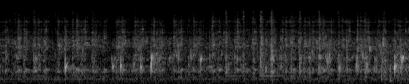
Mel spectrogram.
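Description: Wire whisk beating eggs in a glass mixing bowl: steady sloshing of the liquid egg, with many light ticks of the metal tines against the glass.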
